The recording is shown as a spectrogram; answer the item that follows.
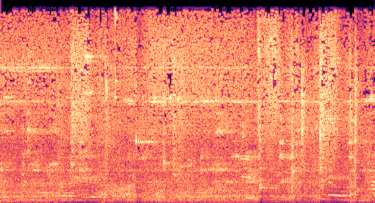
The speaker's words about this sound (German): Also Sie hören jetzt sehr schön diesen Sound von der Kapselmaschine. Da werden die Kapseln eingeführt, beziehungsweise auch von der Korkmaschine. Hier wird jetzt ein Naturkorken reingepresst.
